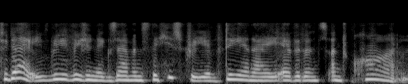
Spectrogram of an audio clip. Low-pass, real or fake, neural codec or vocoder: 7.2 kHz; fake; codec, 16 kHz, 2 kbps, FreqCodec, smaller model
